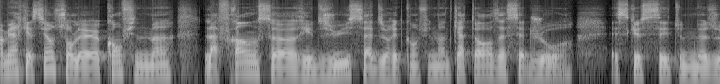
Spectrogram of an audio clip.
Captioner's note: speaking French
